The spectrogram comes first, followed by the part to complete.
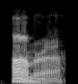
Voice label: "armourer", British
